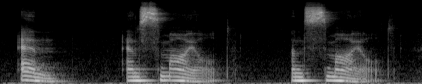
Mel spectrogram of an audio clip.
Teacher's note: The connector and also loses its final consonant d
